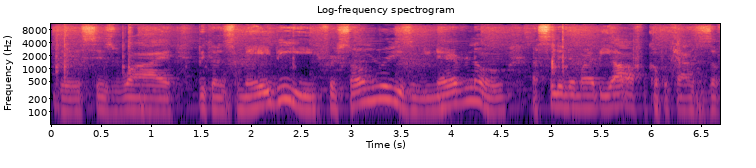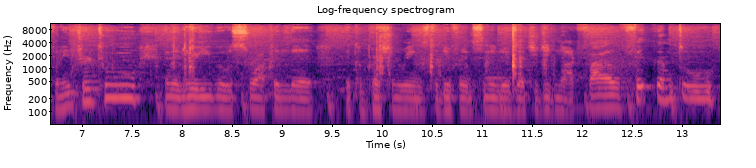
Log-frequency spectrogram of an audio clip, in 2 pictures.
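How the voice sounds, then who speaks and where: A man with a Jamaican accent giving a casual hands-on workshop tutorial, relaxed and chatty with plenty of fillers and restarts. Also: lowish voice, normal speed, few pauses, noisy background. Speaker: mechanic demonstrating engine assembly. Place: home garage workshop.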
